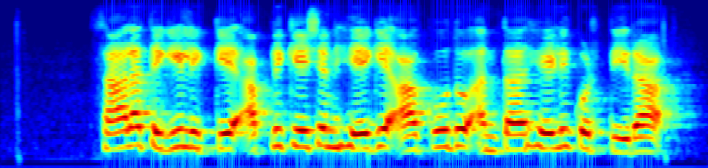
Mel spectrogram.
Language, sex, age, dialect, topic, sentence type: Kannada, female, 36-40, Coastal/Dakshin, banking, question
